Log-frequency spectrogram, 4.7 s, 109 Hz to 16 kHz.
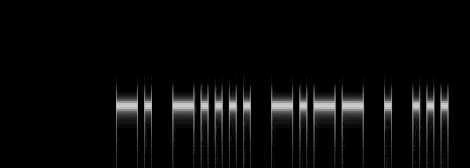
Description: Morse code, heard as a keyed tone, about 17 wpm, 700 Hz. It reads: N6YES
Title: USA Call Signs - 8x Character Spacing - 17wpm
